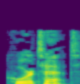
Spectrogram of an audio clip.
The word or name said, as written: quartet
